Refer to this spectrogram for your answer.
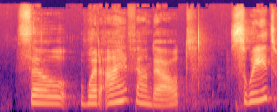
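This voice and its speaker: There is noticeable background noise. Over it, a woman talks. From outside Sweden, immigrant. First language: not Swedish. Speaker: podcast host. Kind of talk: casual chat.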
